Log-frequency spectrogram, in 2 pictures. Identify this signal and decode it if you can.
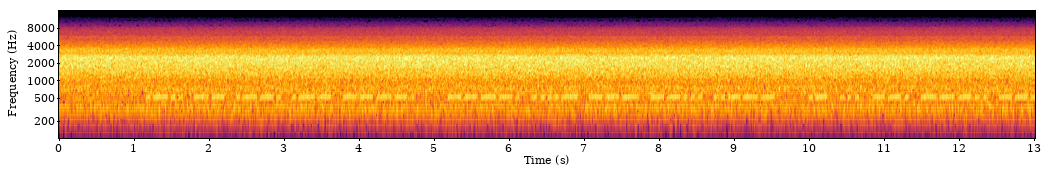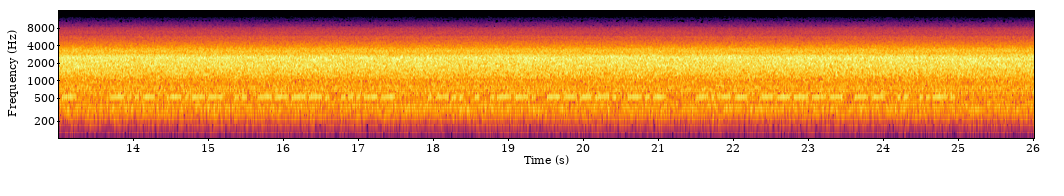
Morse code, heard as a keyed tone, hand-sent with a straight key, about 25 wpm, 540 Hz, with heavy radio static. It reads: LMPW9 94O72 ASG8Q XYI93 LEP9K Y0MIF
